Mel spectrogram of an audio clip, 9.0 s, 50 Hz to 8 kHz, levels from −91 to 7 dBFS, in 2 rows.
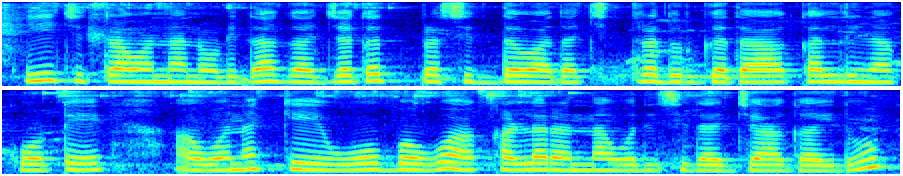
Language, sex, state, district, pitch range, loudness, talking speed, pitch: Kannada, female, Karnataka, Mysore, 200-225 Hz, -28 LUFS, 95 wpm, 215 Hz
